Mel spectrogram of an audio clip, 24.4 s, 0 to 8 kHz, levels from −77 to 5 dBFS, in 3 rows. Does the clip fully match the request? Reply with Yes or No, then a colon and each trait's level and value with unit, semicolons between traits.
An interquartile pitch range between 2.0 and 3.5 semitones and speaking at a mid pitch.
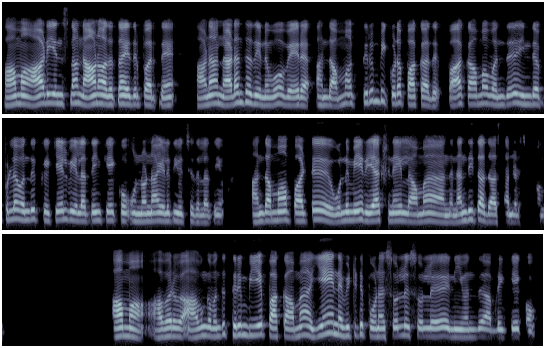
Yes: average, 2.9 semitones; medium, 180 Hz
